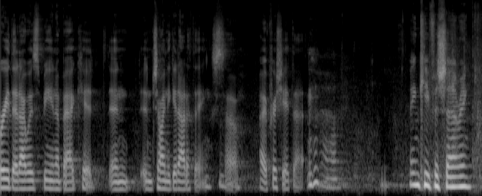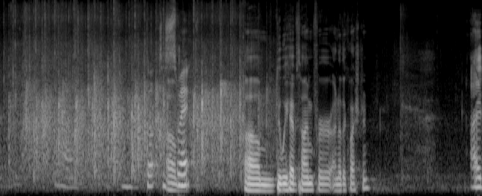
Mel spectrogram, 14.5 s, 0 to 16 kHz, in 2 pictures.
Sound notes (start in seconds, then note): 7.0 audience applauding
